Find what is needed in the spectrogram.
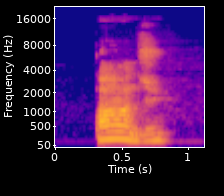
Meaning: masculine plural of pendu
- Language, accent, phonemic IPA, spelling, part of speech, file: French, Canada, /pɑ̃.dy/, pendus, verb, LL-Q150 (fra)-pendus.wav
